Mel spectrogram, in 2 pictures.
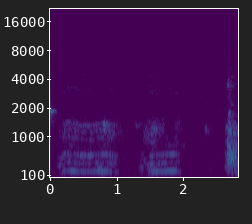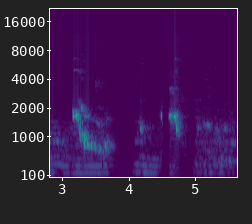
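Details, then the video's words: Playing Cavalier King Charles Spaniel puppies, raised inside a home puppy pen, whimper in steady drawn-out whines, then break into louder squealing yelps and short high yips near the end before settling back into whining. "Cavalier Puppies Live: Puppies Playing"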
